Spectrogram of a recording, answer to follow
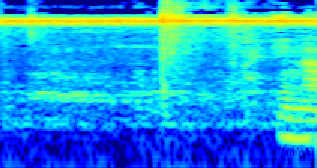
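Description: Steady high-pitched trill of crickets, with a single faint click about a second in.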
